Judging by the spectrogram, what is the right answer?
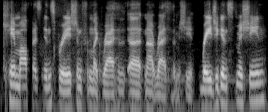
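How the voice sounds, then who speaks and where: A man's voice: mid-range voice, quick pace, bright, forceful tone. A man co-hosting a podcast, chatting casually as he gives his opinions. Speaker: podcast co-host reviewing music. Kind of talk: casual chat. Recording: slightly dull lo-fi audio.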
